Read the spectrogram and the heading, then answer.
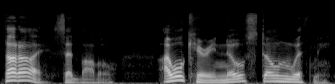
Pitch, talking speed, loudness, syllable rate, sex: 115 Hz, 195 wpm, -20 LUFS, 5.0 syllables/s, male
